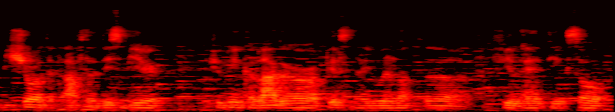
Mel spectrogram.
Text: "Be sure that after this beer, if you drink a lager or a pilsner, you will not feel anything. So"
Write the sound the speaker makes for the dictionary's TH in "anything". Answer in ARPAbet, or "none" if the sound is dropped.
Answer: T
